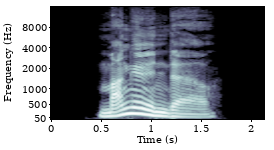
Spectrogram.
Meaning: inflection of mangelnd: 1. strong/mixed nominative masculine singular 2. strong genitive/dative feminine singular 3. strong genitive plural
- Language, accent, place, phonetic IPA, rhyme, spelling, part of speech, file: German, Germany, Berlin, [ˈmaŋl̩ndɐ], -aŋl̩ndɐ, mangelnder, adjective, De-mangelnder.ogg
